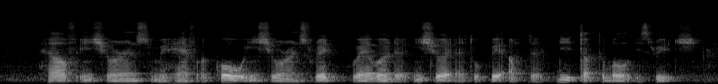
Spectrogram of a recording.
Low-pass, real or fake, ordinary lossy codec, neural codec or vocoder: none; real; none; none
